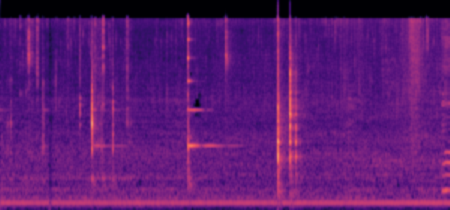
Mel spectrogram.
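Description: Metal spoon stirring liquid in a glass bowl, clinking against the glass a few times; one strike near the middle rings briefly. A steady low hum runs underneath.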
